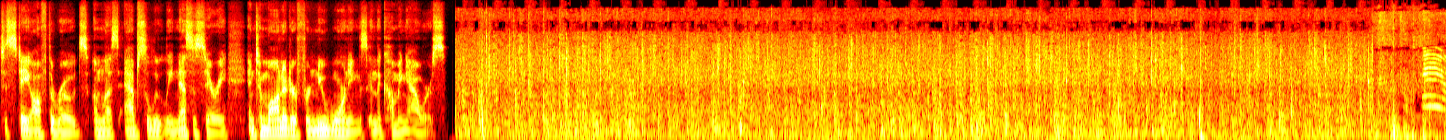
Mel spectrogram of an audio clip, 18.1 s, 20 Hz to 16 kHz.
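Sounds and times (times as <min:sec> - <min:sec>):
hail pelting hard surfaces: 0:05.7 - 0:18.0.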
